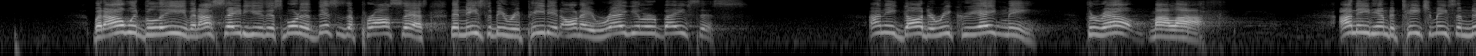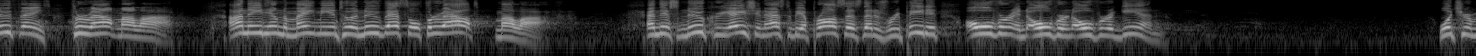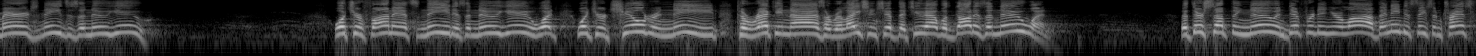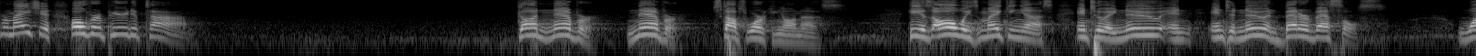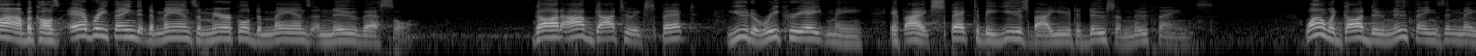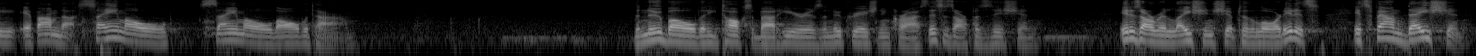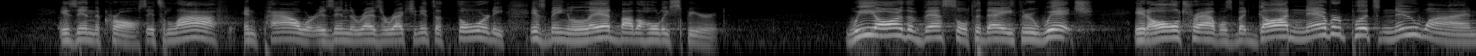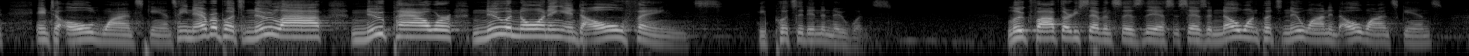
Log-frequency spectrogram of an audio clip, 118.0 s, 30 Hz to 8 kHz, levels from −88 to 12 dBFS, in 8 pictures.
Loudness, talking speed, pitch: -26 LUFS, 155 wpm, 205 Hz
